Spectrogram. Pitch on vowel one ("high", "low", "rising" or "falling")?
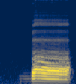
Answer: low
